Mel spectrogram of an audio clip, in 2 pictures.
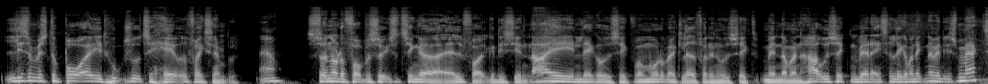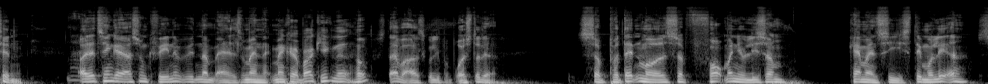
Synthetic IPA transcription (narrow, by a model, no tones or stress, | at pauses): lis̬ɒ̽mʋe̝sd̥ub̥o̝ɐ̰e̝d̥ɦṵːsuð̰ˠt͡sʰe̝ɦɛ̰ʊð̩ˠfɒ̽eɡ̥sem̰b̥l̩ | sɒ̽nɒɾufɒb̥e̝sø̰ːɪsɒ̽t͡sʰeŋ̰ɡ̥ɐæləfɒ̽l̰ɡ̥ð̩ˠd̥isiːɐnɑ̈ɪ̰e̝nleɡ̥ɐuð̞ˠse̝ɡ̥d̥ʋɒmɒɾuʋæːɐɡ̥lɛð̞ˠfɒ̽d̥enuðˠse̝ɡ̥d̥menːɒmænɦɑ̈uðˠs̬e̝ɡ̥̚d̥n̩ʋæɐɾ̥ɛ̰ɪsɒ̽leɡɐmæne̝ɡ̥nøðʋendiʋḭːsmæɐɡ̥̚t͡sʰe̝d̥n̩ | ʔɒ̽d̥et͡sʰeŋɡ̥ɐjɑ̈sːɒ̽mkʰʋe̝nənæl̰sɐmænmænkʰæjo̝b̥ɑ̈ːkʰiɡ̥əne̝ð̞̰ˠɦɔ̥sd̥æʋɑ̈dasɡ̥uliːpʰɒ̽b̥ʁœsd̥ð̩ˠd̥eɐ̰ | sɒ̽pʰɒ̽d̥enmɔ̽ːð̞ˠəsɒ̽fɒ̰ːmænjo̝lisɒ̽m | kʰæmænsiːsd̥imule̝̰ːɐð̞ˠ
